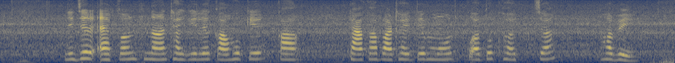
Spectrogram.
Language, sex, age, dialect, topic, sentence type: Bengali, female, 25-30, Rajbangshi, banking, question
